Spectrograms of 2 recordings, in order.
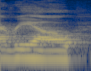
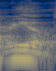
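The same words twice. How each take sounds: First: Rio in plain American pronunciation; the surname Rio with American sounds; Americanized Rio. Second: Ryu with a French R; the surname Ryu said the French way; French pronunciation of Ryu. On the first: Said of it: "my last name has been Americanized". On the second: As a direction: say Ryu slowly, as French Canadian family would. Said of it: "in French it's pronounced Ryu". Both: Shown as a demonstration.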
